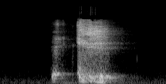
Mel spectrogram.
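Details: A single very relieving sneeze after sniffling, false starts and nose-blowing: a short intake followed by a sharp, forceful airy burst.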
